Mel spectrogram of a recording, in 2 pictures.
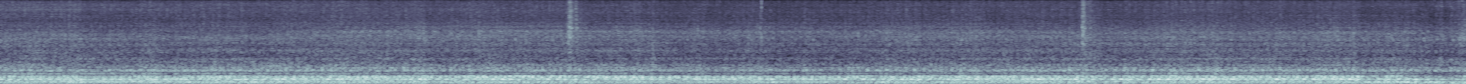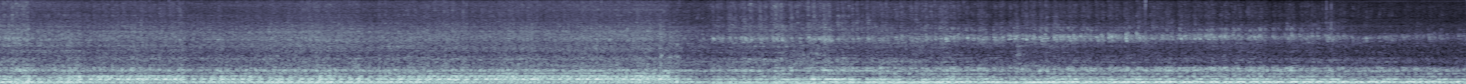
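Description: Classic Dodge Charger muscle car engine idling loudly and steadily. About three-quarters of the way through, the sound shifts to a deeper, lower tone.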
